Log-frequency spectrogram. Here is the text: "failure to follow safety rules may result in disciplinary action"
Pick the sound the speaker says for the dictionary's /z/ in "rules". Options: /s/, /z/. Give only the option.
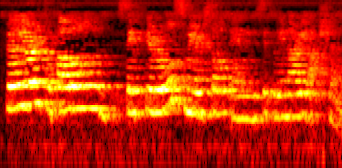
/s/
